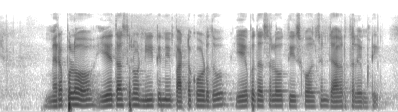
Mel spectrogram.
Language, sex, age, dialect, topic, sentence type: Telugu, male, 18-24, Utterandhra, agriculture, question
